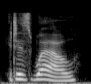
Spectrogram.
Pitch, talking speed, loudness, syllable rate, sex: 205 Hz, 195 wpm, -14 LUFS, 4.2 syllables/s, female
